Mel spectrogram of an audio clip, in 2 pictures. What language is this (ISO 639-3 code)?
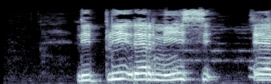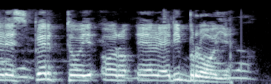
epo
